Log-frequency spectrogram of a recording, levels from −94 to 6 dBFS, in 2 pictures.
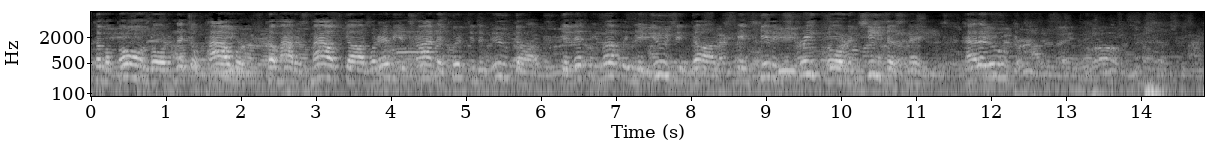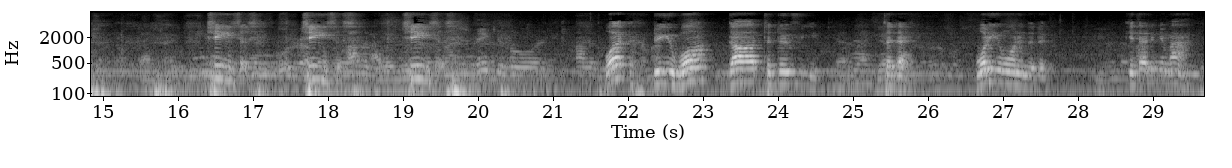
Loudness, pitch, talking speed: -23 LUFS, 180 Hz, 135 wpm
